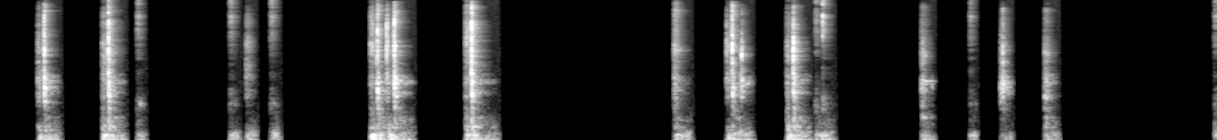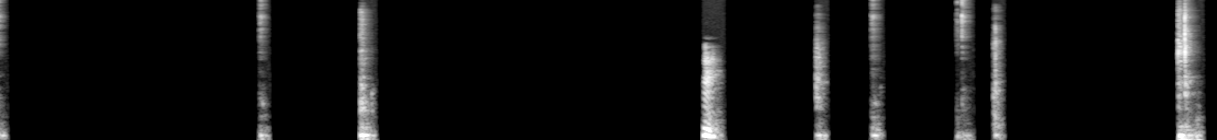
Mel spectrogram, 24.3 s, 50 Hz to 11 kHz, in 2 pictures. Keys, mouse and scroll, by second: 0.3 y, 0.9 0, 1.2 click, 2.5 shift+click, 3.6 s, 4.5 0, 5.2 right click, 8.1 click, 10.9 l, 10.9 right click, 11.9 click, 12.8 scroll down 1, 13.1 shift+middle click, 13.5 scroll up 1, 13.9 shift+middle click, 14.3 scroll up 1, 14.6 click, 15.9 middle click, 16.3 scroll up 1, 16.6 shift+middle click, 20.7 click, 21.7 shift+click, 23.9 j.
